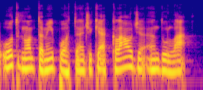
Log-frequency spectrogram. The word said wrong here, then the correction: Andujar: Andujar, desculpe a pronúncia.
